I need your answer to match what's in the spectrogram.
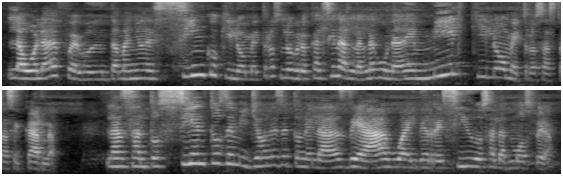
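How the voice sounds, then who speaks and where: A woman reading a scripted school presentation in an even, informative tone. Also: on the high side, normal speed.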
